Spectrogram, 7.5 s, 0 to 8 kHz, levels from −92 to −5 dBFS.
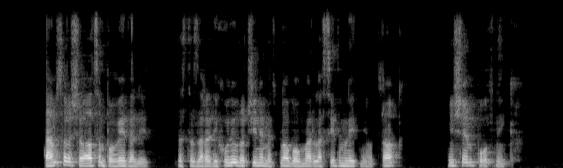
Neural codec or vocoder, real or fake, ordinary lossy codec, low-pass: none; real; Opus, 64 kbps; 7.2 kHz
